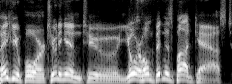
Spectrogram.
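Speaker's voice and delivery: slow radio announcer voice, monster-truck style. Asked to show a special voice, doing a radio announcer voice. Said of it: "It's the same as my radio announcer voice".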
